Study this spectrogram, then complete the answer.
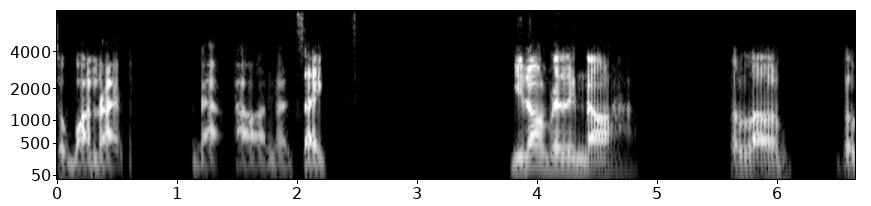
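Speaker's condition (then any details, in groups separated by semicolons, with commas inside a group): Traumatic brain injury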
